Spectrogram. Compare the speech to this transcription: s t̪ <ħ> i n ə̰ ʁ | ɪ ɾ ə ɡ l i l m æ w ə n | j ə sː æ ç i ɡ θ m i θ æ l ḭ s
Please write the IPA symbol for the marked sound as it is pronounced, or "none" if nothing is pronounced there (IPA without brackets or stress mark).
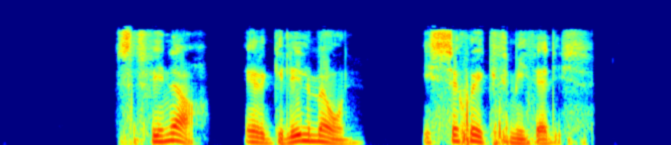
f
